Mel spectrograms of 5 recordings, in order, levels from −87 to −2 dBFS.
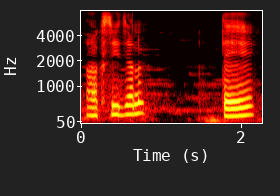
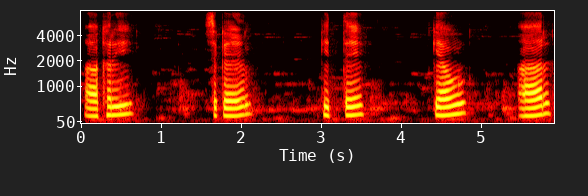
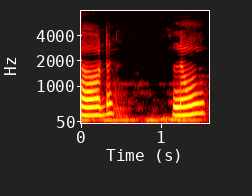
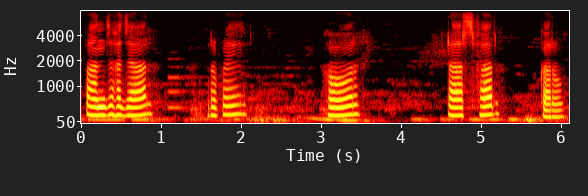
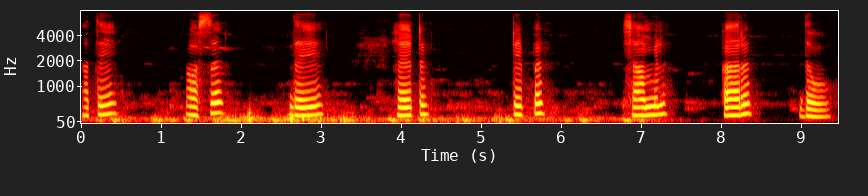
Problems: none marked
